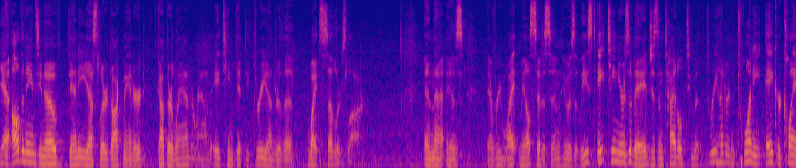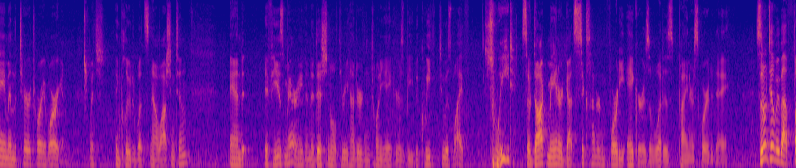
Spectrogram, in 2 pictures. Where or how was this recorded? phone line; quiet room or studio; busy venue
busy venue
